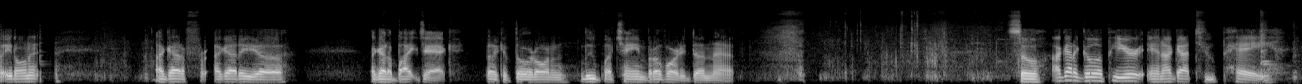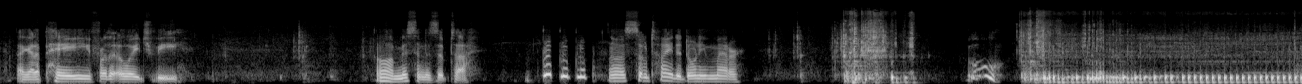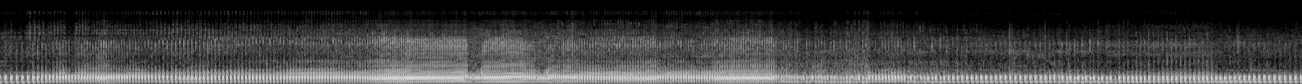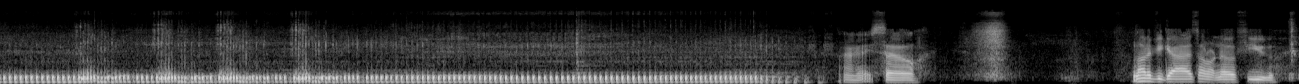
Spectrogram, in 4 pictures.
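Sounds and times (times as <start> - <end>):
motorbike engine revving: 23.2 - 47.4.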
